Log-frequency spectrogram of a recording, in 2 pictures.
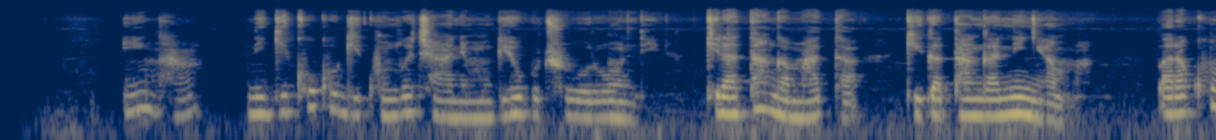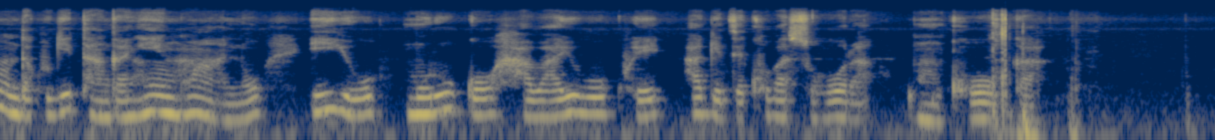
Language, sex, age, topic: Rundi, female, 18-24, agriculture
